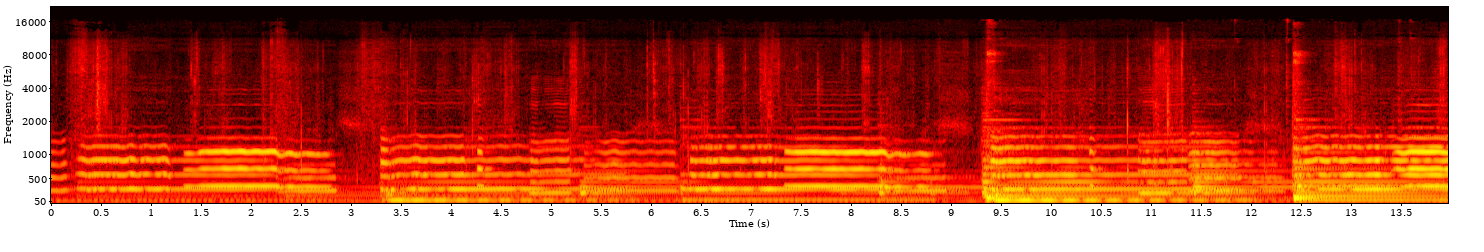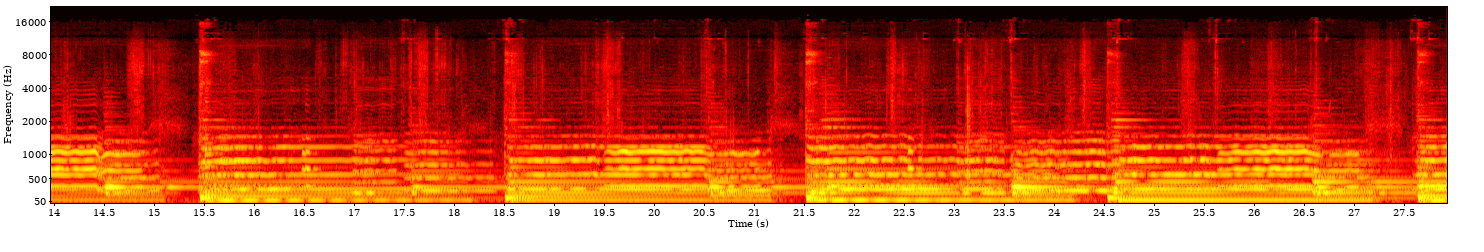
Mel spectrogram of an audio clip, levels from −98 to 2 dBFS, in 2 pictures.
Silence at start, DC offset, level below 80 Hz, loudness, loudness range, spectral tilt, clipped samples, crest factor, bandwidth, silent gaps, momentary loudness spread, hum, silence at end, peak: 0 s; under 0.1%; -36 dBFS; -28 LUFS; 8 LU; -7 dB/octave; under 0.1%; 16 dB; 17 kHz; none; 12 LU; none; 0 s; -10 dBFS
